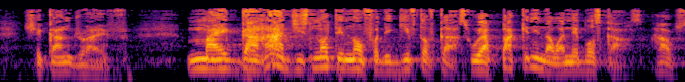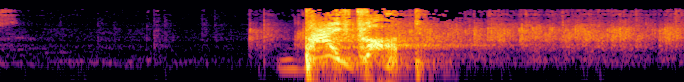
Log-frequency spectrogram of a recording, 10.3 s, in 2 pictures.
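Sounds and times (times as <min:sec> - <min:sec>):
speech: 0:00.2 - 0:05.4, 0:07.2 - 0:08.4
audience clapping: 0:06.9 - 0:10.2.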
